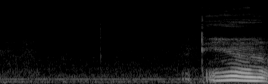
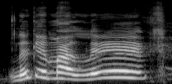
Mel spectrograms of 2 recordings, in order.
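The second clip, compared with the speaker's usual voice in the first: higher, louder and slow, appalled; horrified squeal; 8 semitones higher, 11 dB louder, slower than usual. Real, not acted. Seeing her lips close up on camera, appalled. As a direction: recoil at what the camera shows.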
